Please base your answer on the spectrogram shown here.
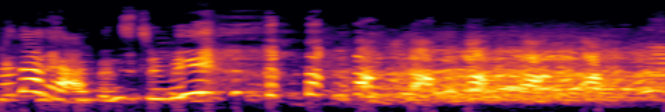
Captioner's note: laughter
